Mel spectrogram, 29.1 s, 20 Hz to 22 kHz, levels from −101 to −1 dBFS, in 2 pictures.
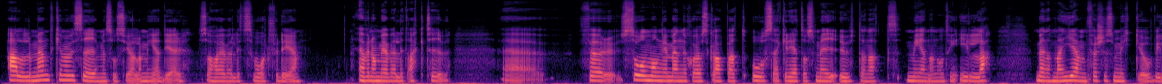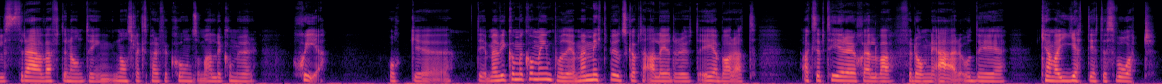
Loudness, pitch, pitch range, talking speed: -36 LUFS, 185 Hz, 175-200 Hz, 175 wpm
